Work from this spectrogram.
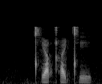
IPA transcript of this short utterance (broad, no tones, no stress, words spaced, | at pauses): cʰiqʰecʰi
